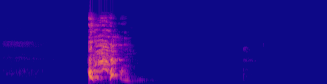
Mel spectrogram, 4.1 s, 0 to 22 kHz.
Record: {"cough_length": "4.1 s", "cough_amplitude": 31682, "cough_signal_mean_std_ratio": 0.23, "survey_phase": "beta (2021-08-13 to 2022-03-07)", "age": "45-64", "gender": "Male", "wearing_mask": "No", "symptom_none": true, "smoker_status": "Never smoked", "respiratory_condition_asthma": false, "respiratory_condition_other": false, "recruitment_source": "REACT", "submission_delay": "4 days", "covid_test_result": "Negative", "covid_test_method": "RT-qPCR", "influenza_a_test_result": "Negative", "influenza_b_test_result": "Negative"}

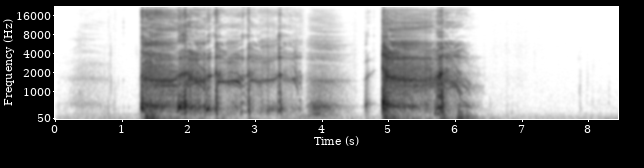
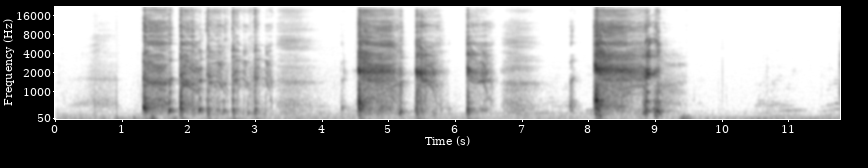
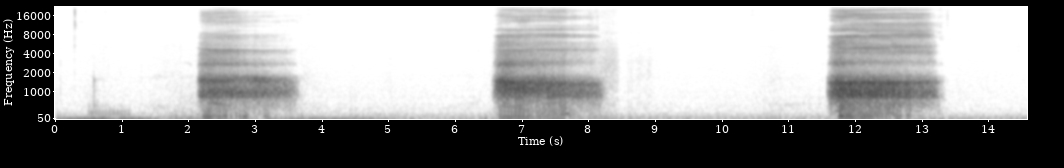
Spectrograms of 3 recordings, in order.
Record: {"cough_length": "8.4 s", "cough_amplitude": 32768, "cough_signal_mean_std_ratio": 0.39, "three_cough_length": "11.8 s", "three_cough_amplitude": 23422, "three_cough_signal_mean_std_ratio": 0.31, "exhalation_length": "14.6 s", "exhalation_amplitude": 5090, "exhalation_signal_mean_std_ratio": 0.44, "survey_phase": "beta (2021-08-13 to 2022-03-07)", "age": "18-44", "gender": "Female", "wearing_mask": "No", "symptom_cough_any": true, "symptom_new_continuous_cough": true, "symptom_runny_or_blocked_nose": true, "symptom_shortness_of_breath": true, "symptom_sore_throat": true, "symptom_diarrhoea": true, "symptom_fatigue": true, "symptom_fever_high_temperature": true, "symptom_headache": true, "symptom_change_to_sense_of_smell_or_taste": true, "symptom_loss_of_taste": true, "symptom_onset": "5 days", "smoker_status": "Current smoker (e-cigarettes or vapes only)", "respiratory_condition_asthma": false, "respiratory_condition_other": false, "recruitment_source": "Test and Trace", "submission_delay": "1 day", "covid_test_result": "Positive", "covid_test_method": "RT-qPCR", "covid_ct_value": 19.3, "covid_ct_gene": "ORF1ab gene"}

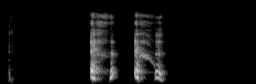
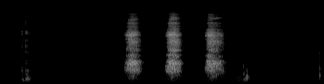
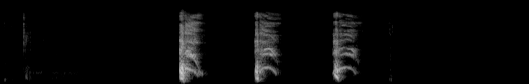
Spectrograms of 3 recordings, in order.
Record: {"cough_length": "2.6 s", "cough_amplitude": 27544, "cough_signal_mean_std_ratio": 0.26, "exhalation_length": "3.2 s", "exhalation_amplitude": 6355, "exhalation_signal_mean_std_ratio": 0.3, "three_cough_length": "5.3 s", "three_cough_amplitude": 28087, "three_cough_signal_mean_std_ratio": 0.23, "survey_phase": "alpha (2021-03-01 to 2021-08-12)", "age": "45-64", "gender": "Female", "wearing_mask": "No", "symptom_none": true, "smoker_status": "Ex-smoker", "respiratory_condition_asthma": false, "respiratory_condition_other": false, "recruitment_source": "REACT", "submission_delay": "2 days", "covid_test_result": "Negative", "covid_test_method": "RT-qPCR"}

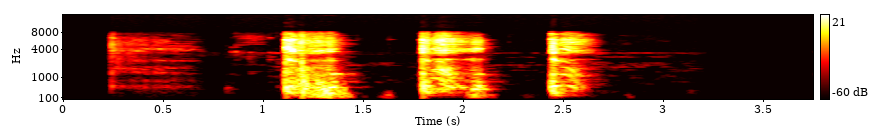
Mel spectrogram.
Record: {"three_cough_length": "3.8 s", "three_cough_amplitude": 31036, "three_cough_signal_mean_std_ratio": 0.34, "survey_phase": "beta (2021-08-13 to 2022-03-07)", "age": "45-64", "gender": "Male", "wearing_mask": "No", "symptom_none": true, "smoker_status": "Current smoker (11 or more cigarettes per day)", "respiratory_condition_asthma": false, "respiratory_condition_other": false, "recruitment_source": "REACT", "submission_delay": "4 days", "covid_test_result": "Negative", "covid_test_method": "RT-qPCR"}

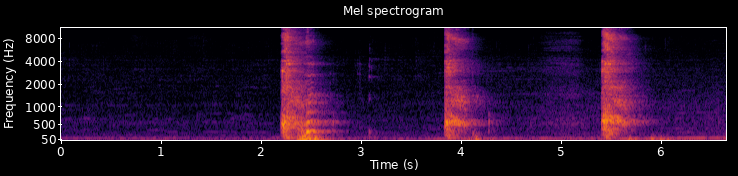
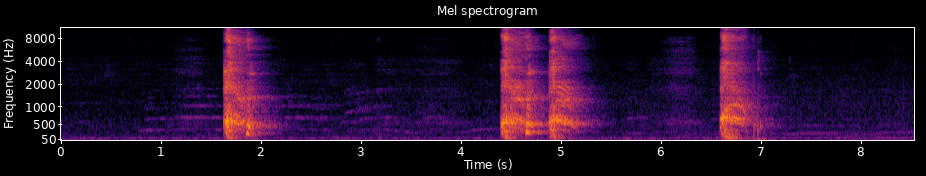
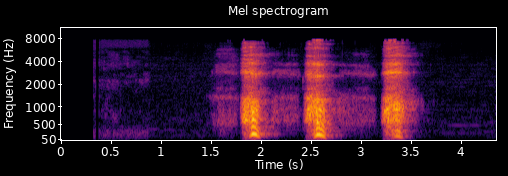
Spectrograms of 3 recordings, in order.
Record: {"three_cough_length": "6.7 s", "three_cough_amplitude": 6793, "three_cough_signal_mean_std_ratio": 0.35, "cough_length": "8.5 s", "cough_amplitude": 10893, "cough_signal_mean_std_ratio": 0.31, "exhalation_length": "4.4 s", "exhalation_amplitude": 26391, "exhalation_signal_mean_std_ratio": 0.3, "survey_phase": "alpha (2021-03-01 to 2021-08-12)", "age": "45-64", "gender": "Male", "wearing_mask": "No", "symptom_headache": true, "symptom_change_to_sense_of_smell_or_taste": true, "symptom_onset": "7 days", "smoker_status": "Never smoked", "respiratory_condition_asthma": false, "respiratory_condition_other": false, "recruitment_source": "Test and Trace", "submission_delay": "1 day", "covid_test_result": "Positive", "covid_test_method": "RT-qPCR"}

